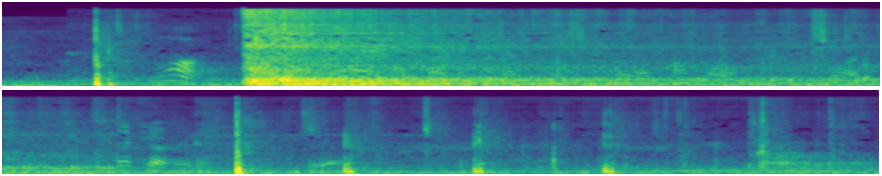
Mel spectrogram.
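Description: A basketball bouncing on an outdoor asphalt court: sharp single bounces, a run of them in the second half roughly half a second apart. Under them is a steady outdoor background hiss that jumps up about a second in and slowly fades, with faint voices.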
